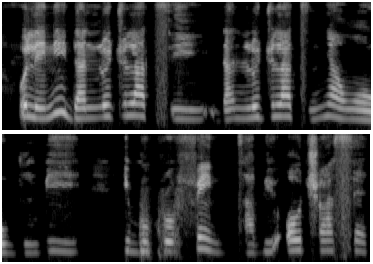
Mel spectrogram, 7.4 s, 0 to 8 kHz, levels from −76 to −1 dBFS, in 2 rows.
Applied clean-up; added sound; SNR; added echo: none; none; none; none.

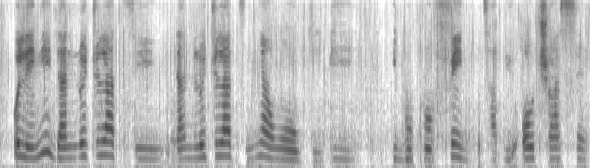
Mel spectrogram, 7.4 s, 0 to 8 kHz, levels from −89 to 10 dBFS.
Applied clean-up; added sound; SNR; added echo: neural mask model RNNoise.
